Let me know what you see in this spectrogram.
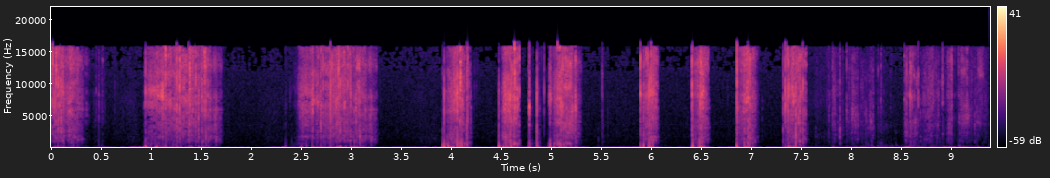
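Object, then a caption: Woody pine cone. Fingertips scratch and flick the scale tips of a large, elongated, dry woody pine cone with open scales, held cradled in the hands. Dry, crunchy, scraping bursts come in quick irregular clusters, each with a sharp, bright crackle that stops almost instantly and no ring, separated by near-silent pauses.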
